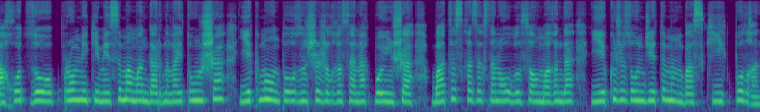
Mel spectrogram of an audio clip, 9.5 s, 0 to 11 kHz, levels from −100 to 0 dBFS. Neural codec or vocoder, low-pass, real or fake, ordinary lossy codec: vocoder, 22.05 kHz, 80 mel bands, WaveNeXt; none; fake; none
